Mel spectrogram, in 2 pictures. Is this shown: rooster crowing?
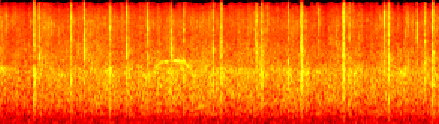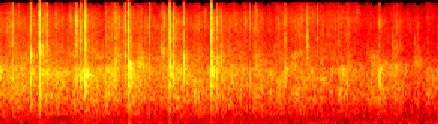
no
